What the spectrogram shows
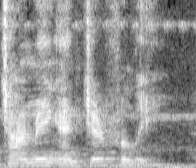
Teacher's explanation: Ch, as in charming and cheerfully, is a voiceless post-alveolar affricative.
